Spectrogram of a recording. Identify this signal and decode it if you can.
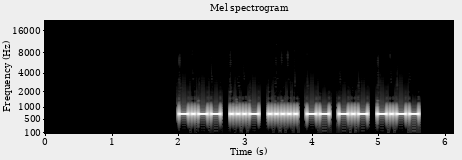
Morse code, heard as a keyed tone, about 25 wpm, 700 Hz. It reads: YV5MKY
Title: DXCC-100 Call Signs - 6 Characters - Repeated 3x - 25wpm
